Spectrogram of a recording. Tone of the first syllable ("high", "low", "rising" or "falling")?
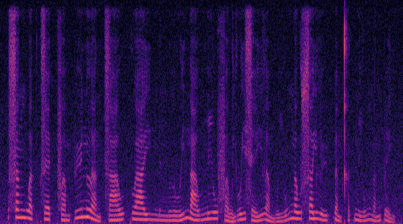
high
